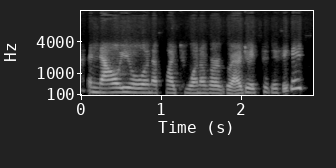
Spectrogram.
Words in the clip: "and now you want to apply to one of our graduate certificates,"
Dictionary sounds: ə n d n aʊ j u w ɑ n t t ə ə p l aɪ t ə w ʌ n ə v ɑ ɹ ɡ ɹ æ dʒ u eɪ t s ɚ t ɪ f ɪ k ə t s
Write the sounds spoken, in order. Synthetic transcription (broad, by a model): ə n n aʊ j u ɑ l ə ə p l aɪ t ə w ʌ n ə v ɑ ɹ ɡ ɹ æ dʒ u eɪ t s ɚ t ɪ f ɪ k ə t s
